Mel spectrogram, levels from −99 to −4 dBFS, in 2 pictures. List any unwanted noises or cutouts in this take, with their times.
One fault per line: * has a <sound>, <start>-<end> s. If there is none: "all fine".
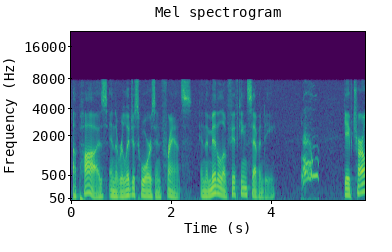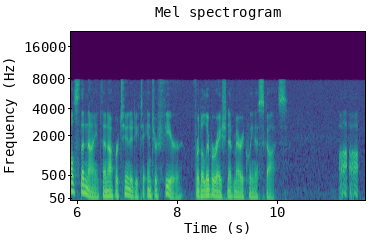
* has a bark, 4.6-5.0 s
* has a laugh, 11.2-11.6 s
